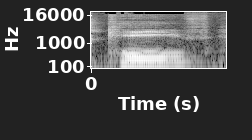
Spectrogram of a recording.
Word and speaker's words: Kyiv: We all now know how to pronounce Kyiv. It rhymes with Russians, for God's sake leave.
